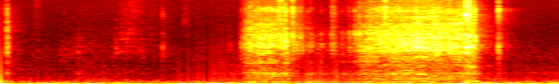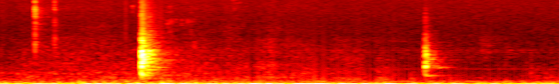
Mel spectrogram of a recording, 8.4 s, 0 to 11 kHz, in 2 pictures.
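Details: Optical drive in a mid-2000s budget system, its tray gears found dry, greased, and possibly worn. Brief whirring spin-up between scattered clicks and clunks, then nothing settles; it tries the disc but never reads it. Cause not confirmed.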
